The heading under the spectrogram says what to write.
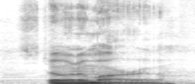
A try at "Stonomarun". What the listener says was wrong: With an N at the end.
